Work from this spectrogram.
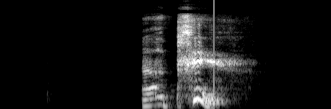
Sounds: Sneeze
